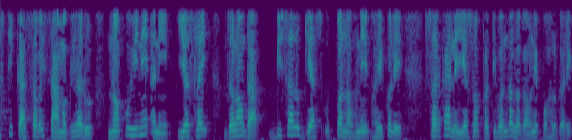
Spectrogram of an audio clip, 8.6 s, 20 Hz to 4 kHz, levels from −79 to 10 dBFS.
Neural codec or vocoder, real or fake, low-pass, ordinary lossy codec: none; real; 3.6 kHz; none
